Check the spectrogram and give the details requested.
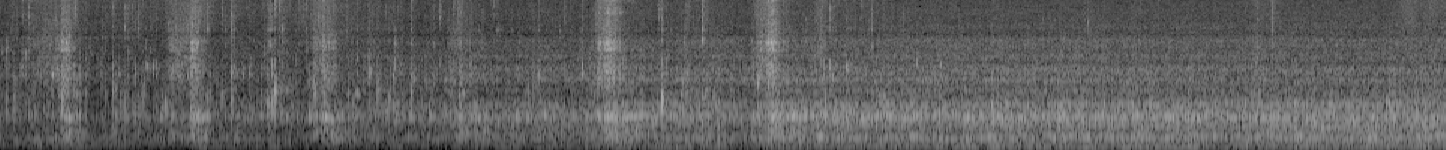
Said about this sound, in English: Alright, over to my hot water boiler. Put some hot water in this. We recently got a Keurig dispenser and it sucks because it like doesn't fill up enough water before it stops. So sometimes I usually have to do it twice.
